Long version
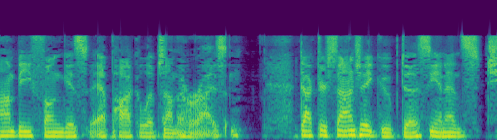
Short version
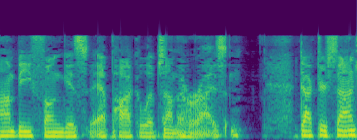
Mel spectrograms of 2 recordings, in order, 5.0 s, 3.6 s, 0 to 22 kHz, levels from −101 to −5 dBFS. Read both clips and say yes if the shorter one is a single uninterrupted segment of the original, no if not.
yes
